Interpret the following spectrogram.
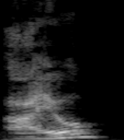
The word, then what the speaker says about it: Io: So, back to the Jupiter system, Jupiter has this moon called Io or some people call it IO as well.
